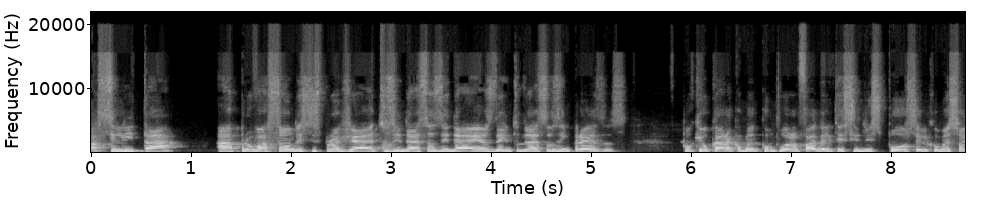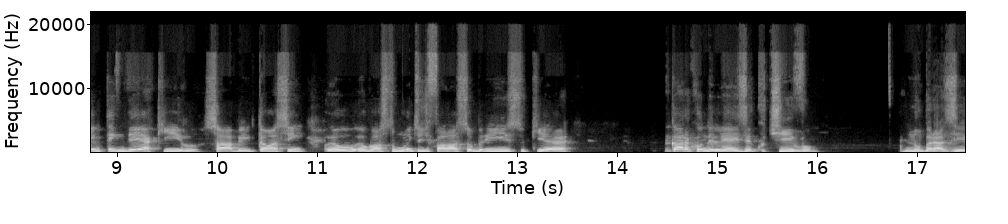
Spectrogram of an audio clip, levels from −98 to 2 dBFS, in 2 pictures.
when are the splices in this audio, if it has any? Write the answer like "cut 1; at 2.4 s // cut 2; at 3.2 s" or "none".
cut 1; at 11.1 s // cut 2; at 14.5 s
